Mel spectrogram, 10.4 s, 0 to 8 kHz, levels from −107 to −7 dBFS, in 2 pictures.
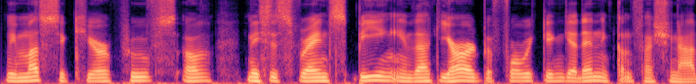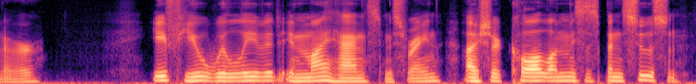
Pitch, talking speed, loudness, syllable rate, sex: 125 Hz, 205 wpm, -20 LUFS, 5.1 syllables/s, male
